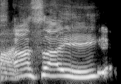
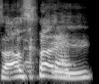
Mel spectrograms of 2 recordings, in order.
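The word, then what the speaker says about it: açaí: Is it a kai? Is it asai? Oh my gosh. What the hell? It's asai. It's asai.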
